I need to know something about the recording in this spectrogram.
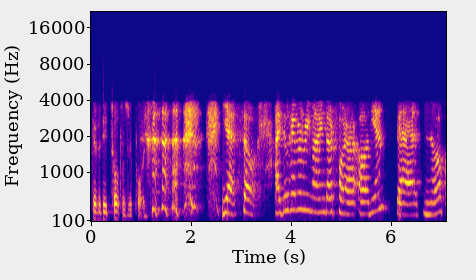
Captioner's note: chuckles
